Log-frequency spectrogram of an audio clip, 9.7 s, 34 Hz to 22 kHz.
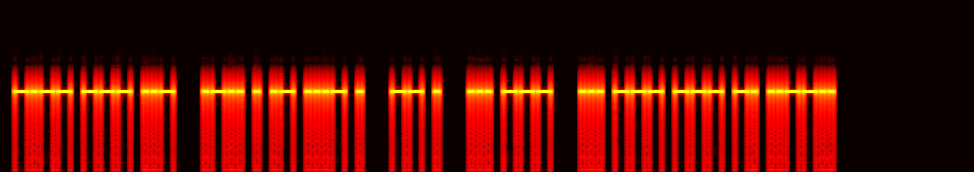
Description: Morse code, heard as a keyed tone, about 28 wpm, 700 Hz. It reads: YOU LEAVE ME SO SOON?
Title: Sentences from Top 400 Words 28wpm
